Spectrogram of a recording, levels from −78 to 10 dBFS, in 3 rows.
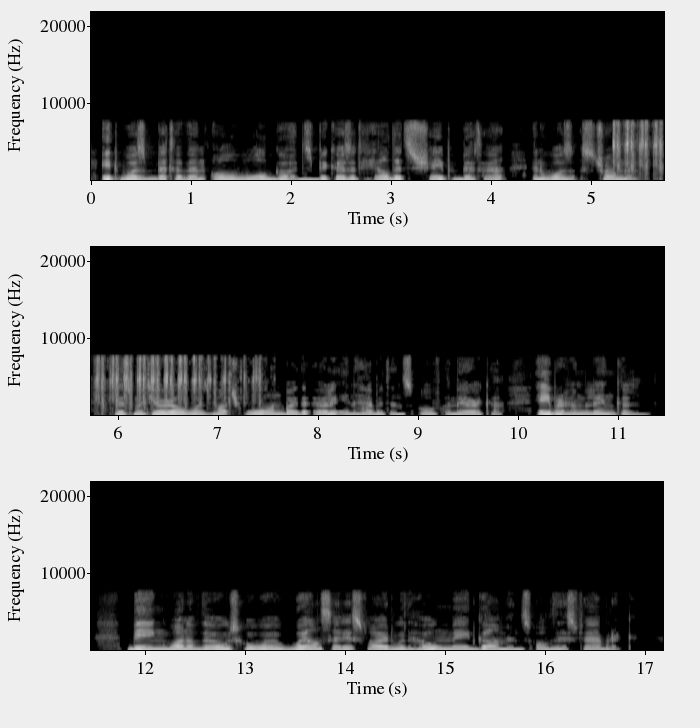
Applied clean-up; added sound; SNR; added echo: classical method spectral subtraction.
